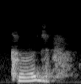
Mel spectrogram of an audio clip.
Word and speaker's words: could: Will, would, can, could. The L is silent, like I said again.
